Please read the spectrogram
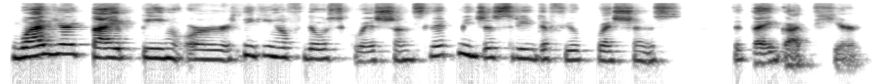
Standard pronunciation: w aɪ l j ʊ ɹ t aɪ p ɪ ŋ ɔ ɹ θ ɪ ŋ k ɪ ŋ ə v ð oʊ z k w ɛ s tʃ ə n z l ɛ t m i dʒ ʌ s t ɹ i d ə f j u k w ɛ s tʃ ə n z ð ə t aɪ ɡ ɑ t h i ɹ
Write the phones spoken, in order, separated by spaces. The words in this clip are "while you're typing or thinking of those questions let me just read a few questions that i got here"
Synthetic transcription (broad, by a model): w aɪ l j ʊ ɹ t aɪ p ɪ ŋ ɔ ɹ θ ɪ ŋ k ɪ ŋ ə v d oʊ s k w ɛ s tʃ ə n s l ɛ t m i dʒ ʌ s t ɹ i d ə f j u k w ɛ s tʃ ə n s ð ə t aɪ ɡ ɑ t h i ɹ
